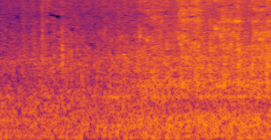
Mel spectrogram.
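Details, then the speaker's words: Kitchen bar AC unit on a no-cooling call, with water pouring from the unit: a loud heavy rumble with an uneven shaking throb. The blower is vibrating badly; something is suspected stuck in the blower wheel, and it needs maintenance. "This thing's vibrating to all hell. Really bad."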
